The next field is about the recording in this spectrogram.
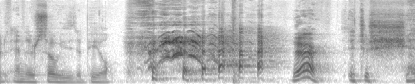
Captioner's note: Ryan laughing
